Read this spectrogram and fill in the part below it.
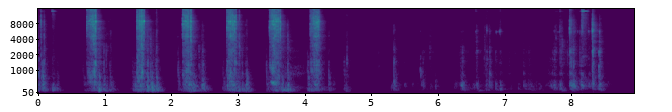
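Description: A universal socket attachment on a ratchet loosens fasteners set into a wall, giving six quick bursts of loud clicking ratchet turns, then scattered quieter clicks and a final burst.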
